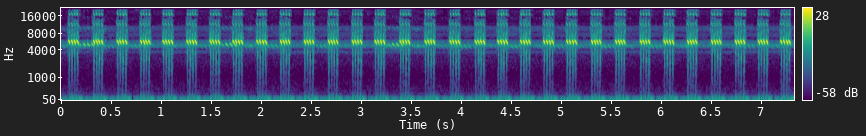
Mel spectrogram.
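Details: Master recording of a cricket used to train birds; bright, shrill chirps pulse at a regular pace of roughly two per second throughout, clean and uninterrupted.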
